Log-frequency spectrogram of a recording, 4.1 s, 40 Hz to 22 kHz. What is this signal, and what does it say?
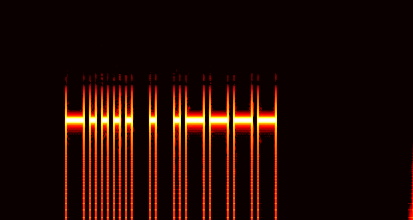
Morse code, heard as a keyed tone, about 20 wpm, 700 Hz. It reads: 6E1
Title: Three Challenging Letter-Number Combinations 20wpm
